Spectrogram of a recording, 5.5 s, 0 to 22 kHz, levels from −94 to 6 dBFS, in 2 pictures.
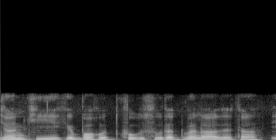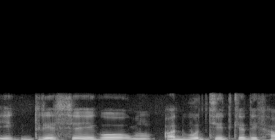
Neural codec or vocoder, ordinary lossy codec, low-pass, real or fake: none; none; 7.2 kHz; real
